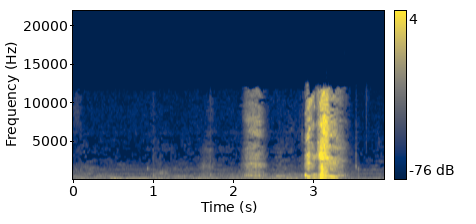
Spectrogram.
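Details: Allergic sneezing, Philippines: a quiet in-breath followed by a single sharp, forceful sneeze in a quiet room.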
